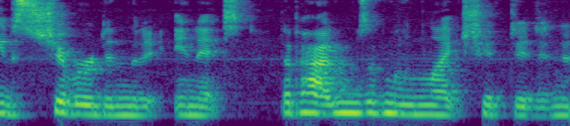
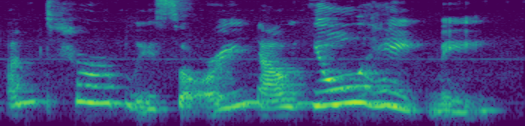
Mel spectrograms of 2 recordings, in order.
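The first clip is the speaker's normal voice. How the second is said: much higher, slow tearful voice; sobbing; 13 semitones higher than usual. A narrator's reading. Meg fearing Calvin will hate her, tearful. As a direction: plead through the sobs. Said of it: "she sobbed finally".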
